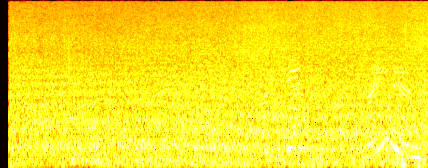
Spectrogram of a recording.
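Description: Steady rushing hiss of a tall waterfall's falling water and spray, heard from close beside it.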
